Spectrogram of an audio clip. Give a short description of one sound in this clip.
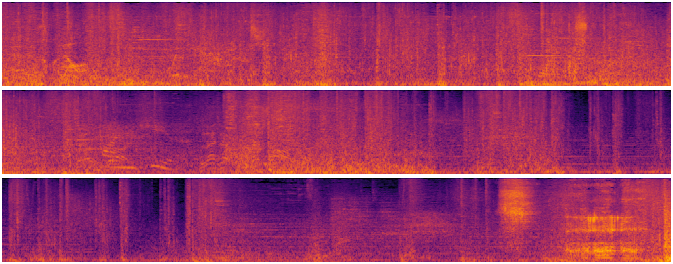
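Game combat sounds clash and crackle with bursts of magic and blows.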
